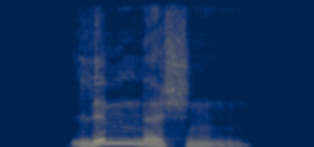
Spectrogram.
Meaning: inflection of limnisch: 1. strong genitive masculine/neuter singular 2. weak/mixed genitive/dative all-gender singular 3. strong/weak/mixed accusative masculine singular 4. strong dative plural
- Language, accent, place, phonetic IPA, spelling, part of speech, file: German, Germany, Berlin, [ˈlɪmnɪʃn̩], limnischen, adjective, De-limnischen.ogg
